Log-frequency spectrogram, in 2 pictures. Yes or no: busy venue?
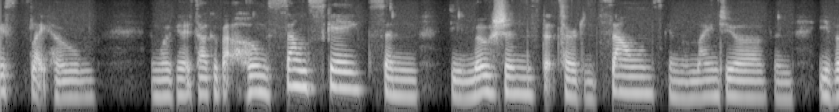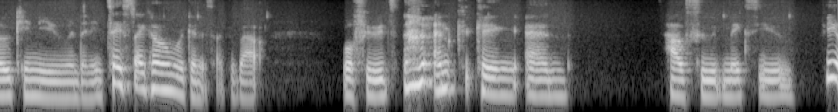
no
